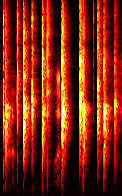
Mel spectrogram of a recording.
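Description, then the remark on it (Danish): A single person clapping their hands as a round of applause for Ubisoft, a quick run of about a dozen sharp, crisp claps at a slightly uneven pace, with no talking. “De får det, en klapsalve.”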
